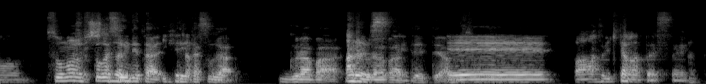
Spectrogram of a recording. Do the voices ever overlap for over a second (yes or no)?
yes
